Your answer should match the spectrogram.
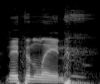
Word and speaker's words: Nathan Lane: Did you call him Nathan Lang? Did you say Nathan Lang? – What's his name? – Nathan Lane. – Lane, okay.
